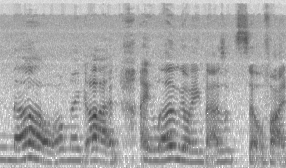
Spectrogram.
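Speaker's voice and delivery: slow, forced fake excitement masking fear. Retelling a fast car ride with a man, retelling fake enthusiasm. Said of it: "Meanwhile, I'm like crying".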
